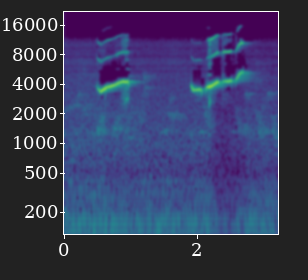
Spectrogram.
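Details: White-rumped shama singing in many voices to rouse other shamas: two clear, high, steady whistles, each gently rising, separated by a pause of about a second, with one short note tucked between them.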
